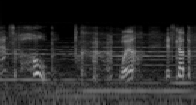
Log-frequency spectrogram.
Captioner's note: chuckles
